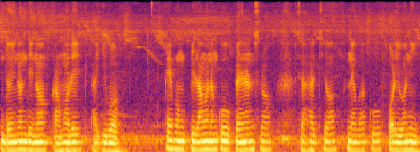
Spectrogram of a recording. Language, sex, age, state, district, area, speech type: Odia, male, 18-30, Odisha, Nuapada, urban, spontaneous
